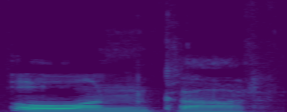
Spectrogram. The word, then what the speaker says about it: Oankar: The pronunciation is Oankar. You will get some people saying instead of Ik Oankar, they'll say Ek Ankar because of the writings that they've read of Bhai Gurdas Ji.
